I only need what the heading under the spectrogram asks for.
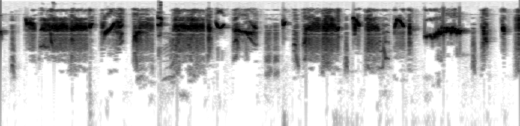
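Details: Violaceous euphonia in the wild, singing a dense, energetic stream of high buzzes, twittering chips and short slurred whistles with hardly a pause.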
